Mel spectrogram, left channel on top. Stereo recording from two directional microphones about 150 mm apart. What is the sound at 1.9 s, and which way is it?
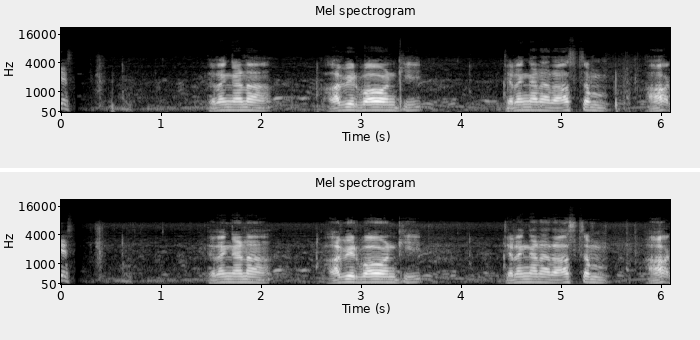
A man's voice, 10° right (ahead or behind).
